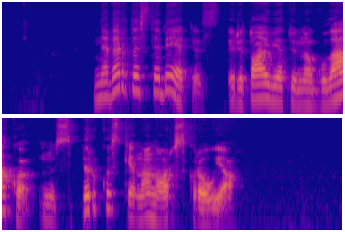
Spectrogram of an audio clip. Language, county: Lithuanian, Vilnius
